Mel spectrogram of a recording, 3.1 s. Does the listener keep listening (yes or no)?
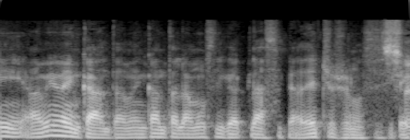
yes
